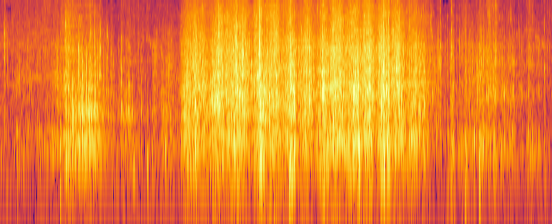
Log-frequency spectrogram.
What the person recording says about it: when you shake it it sounds like there's stuff in it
